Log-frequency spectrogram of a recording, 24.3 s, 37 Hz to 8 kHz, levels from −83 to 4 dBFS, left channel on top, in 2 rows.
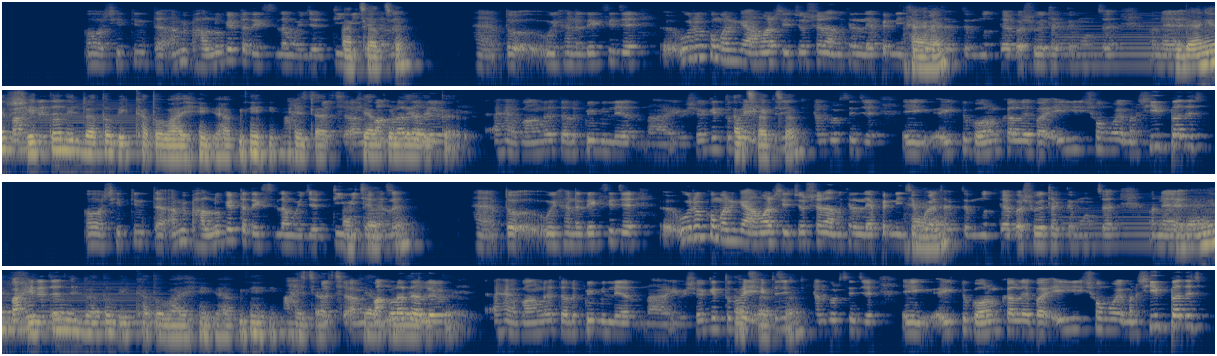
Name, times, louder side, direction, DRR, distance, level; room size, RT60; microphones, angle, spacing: voice 1, 0.8-4.0 4.7-12.7 14.9-16.5 17.0-24.1, right 4 dB, 30° right, 5 dB, 0.3 m, -33 dB
voice 2, 3.4-4.0 9.0-9.4 11.7-15.4 15.7-16.6 19.4-20.1, left 5 dB, 80° left, 9 dB, 0.4 m, -30 dB
Wind instrument woodwind instrument, 10.5-14.7, equal, 35° left, 0.6 m, -43 dB
2.4 x 2.2 x 3.0 m, 0.35 s
head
